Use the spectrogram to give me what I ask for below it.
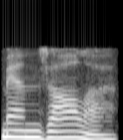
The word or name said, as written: Manzala, Lake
